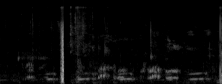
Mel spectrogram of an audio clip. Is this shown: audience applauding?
no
